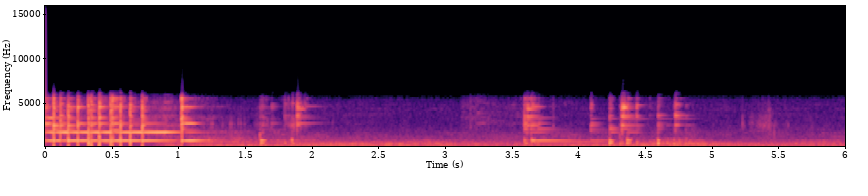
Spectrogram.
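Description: Large antique cowbell shaken hard, its clapper striking rapidly for about a second while the bell rings out. A few light clanks follow, then a shorter burst of strikes and ringing about three and a half seconds in.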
